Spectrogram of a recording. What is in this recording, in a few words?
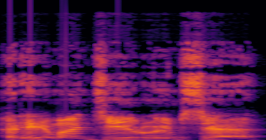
voice message repairing, crew ships russian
